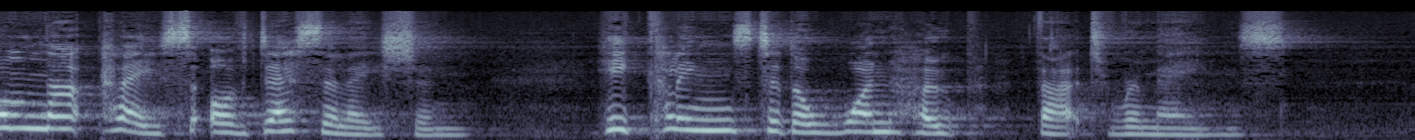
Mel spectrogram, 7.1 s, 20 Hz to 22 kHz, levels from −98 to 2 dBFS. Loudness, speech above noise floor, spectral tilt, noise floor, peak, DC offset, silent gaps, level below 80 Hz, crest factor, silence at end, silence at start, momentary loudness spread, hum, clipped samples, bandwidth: -28 LUFS; 33 dB; -2.5 dB/octave; -63 dBFS; -12 dBFS; under 0.1%; none; -74 dBFS; 18 dB; 0.55 s; 0 s; 11 LU; none; under 0.1%; 16 kHz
